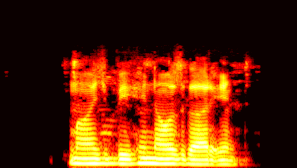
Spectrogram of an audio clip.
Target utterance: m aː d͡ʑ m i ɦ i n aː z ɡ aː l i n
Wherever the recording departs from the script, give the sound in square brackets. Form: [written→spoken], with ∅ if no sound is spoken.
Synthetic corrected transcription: m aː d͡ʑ [m→b] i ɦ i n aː z ɡ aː [l→ɾ] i n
